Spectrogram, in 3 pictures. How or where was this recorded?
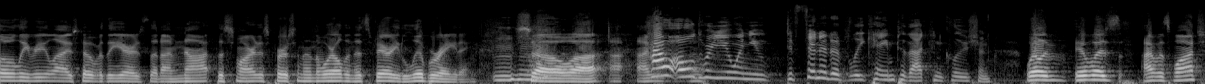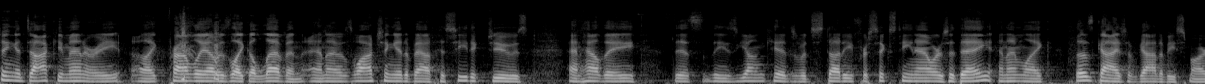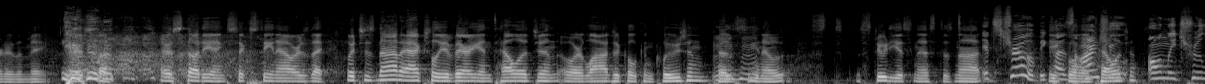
live audience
